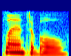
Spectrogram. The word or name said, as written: plantable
